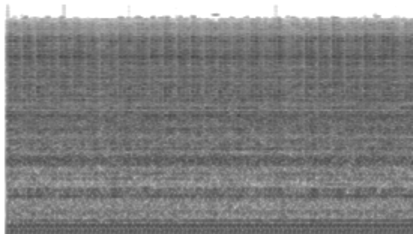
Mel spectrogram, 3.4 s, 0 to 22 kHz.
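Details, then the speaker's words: 2013 BMW 328i xDrive F30 at idle: loud fast metallic buzzing rattle from a loose exhaust flap valve on a rear tailpipe, its muffler control valve actuator clip failed; fixed by replacing the clip. "that was a horrible sound coming from the exhaust pipe of my 2013 BMW 328i X drive this problem first happened about 5 years ago with this car and the problem is with the little exhaust flapper valve on one of the exhaust pipes at the back"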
